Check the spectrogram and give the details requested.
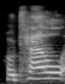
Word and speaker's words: hotel: Please notice though that we don't always stress the first syllable in the words elope, erase, hotel, and unite. Those have second syllable stress.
